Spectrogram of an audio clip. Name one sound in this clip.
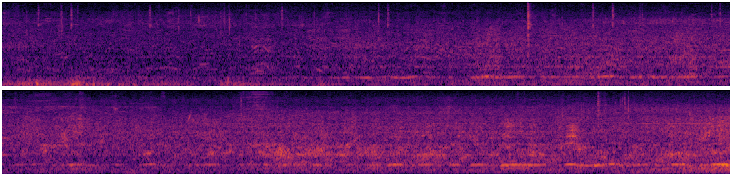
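A racing boat's engine roars steadily at high speed.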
